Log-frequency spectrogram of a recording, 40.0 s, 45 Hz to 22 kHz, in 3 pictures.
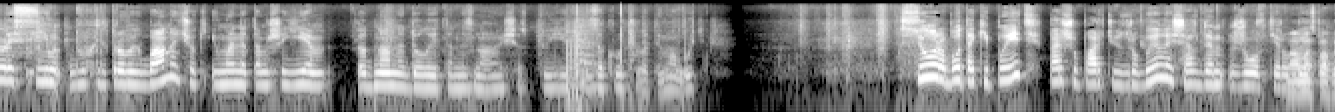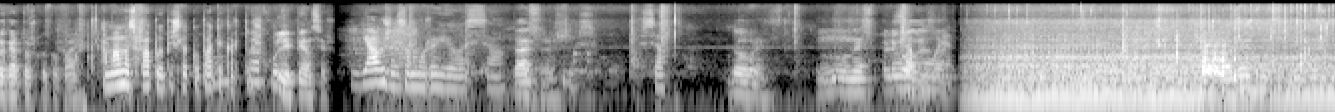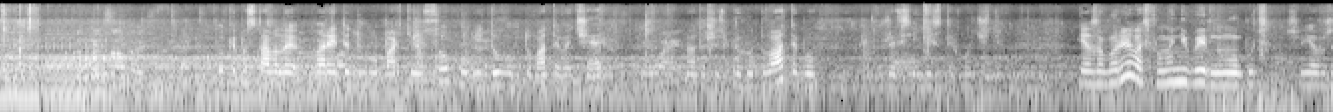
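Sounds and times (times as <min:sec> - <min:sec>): juicer electric motor humming: 0:23.0 - 0:38.8.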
